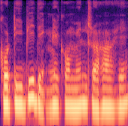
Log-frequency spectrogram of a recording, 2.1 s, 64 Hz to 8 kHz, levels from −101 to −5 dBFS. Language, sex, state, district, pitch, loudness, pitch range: Hindi, male, Arunachal Pradesh, Longding, 140 Hz, -18 LUFS, 135-150 Hz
